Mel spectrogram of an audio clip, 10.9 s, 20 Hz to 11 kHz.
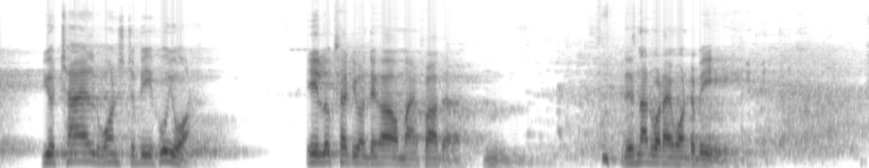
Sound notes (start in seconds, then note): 6.8 laughter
